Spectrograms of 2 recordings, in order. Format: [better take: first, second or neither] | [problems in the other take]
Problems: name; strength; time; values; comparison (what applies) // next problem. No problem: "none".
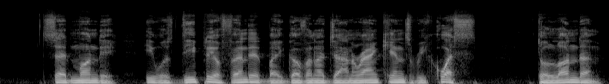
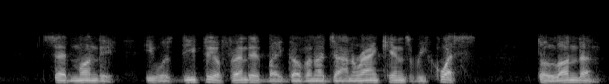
first | phone-call audio; nothing above 3.5 kHz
